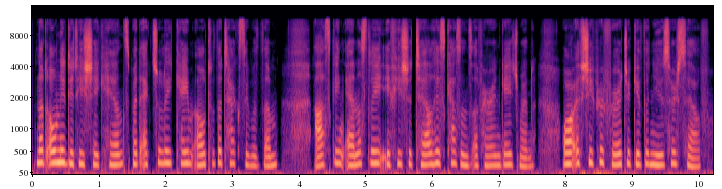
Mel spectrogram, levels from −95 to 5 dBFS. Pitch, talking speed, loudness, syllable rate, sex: 230 Hz, 205 wpm, -20 LUFS, 5.5 syllables/s, female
